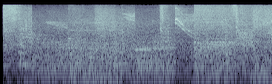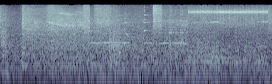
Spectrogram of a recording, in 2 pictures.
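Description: Loud factory machinery noise with hiss and whirring. It changes abruptly every second or so as it jumps from machine to machine, with a thin high whine starting near the end.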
